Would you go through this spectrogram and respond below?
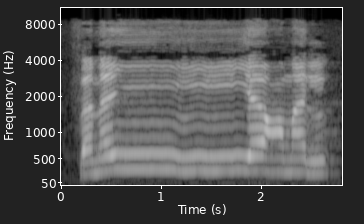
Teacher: Karena gunnah, tempat keluarnya adalah al-khayshum atau rongga hidung.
